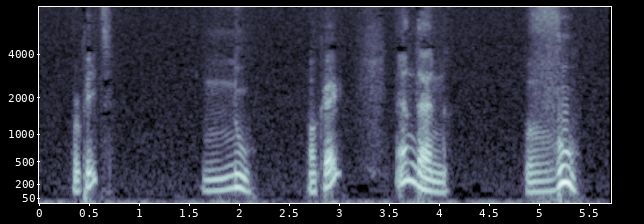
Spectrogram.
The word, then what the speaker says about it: vous: And then vous. Same thing, final S is not pronounced.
